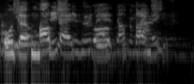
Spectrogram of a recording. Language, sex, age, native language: Icelandic, male, 10, Icelandic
